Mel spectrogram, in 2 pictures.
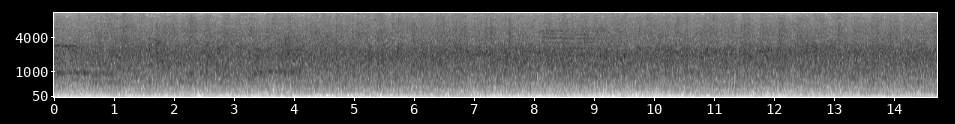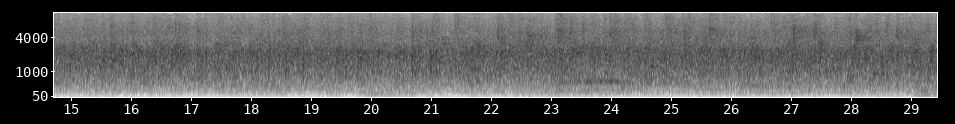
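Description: Audience applauding steadily, with a few brief voices over the clapping.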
